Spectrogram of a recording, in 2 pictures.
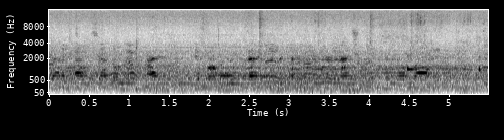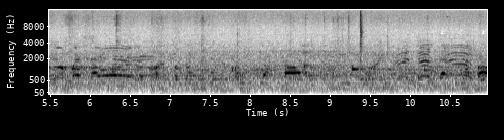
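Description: Many indistinct, overlapping voices from players and spectators calling and talking during an outdoor soccer match, with no single clear speaker.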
